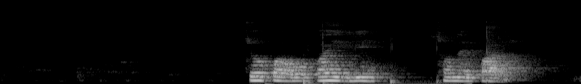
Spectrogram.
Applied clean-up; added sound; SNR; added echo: none; Raindrop / Drip; 18 dB; reverberation time 0.7 s.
